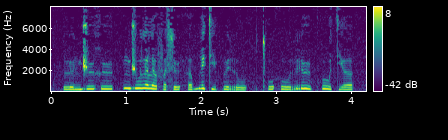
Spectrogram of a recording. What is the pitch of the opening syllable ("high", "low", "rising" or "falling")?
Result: low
